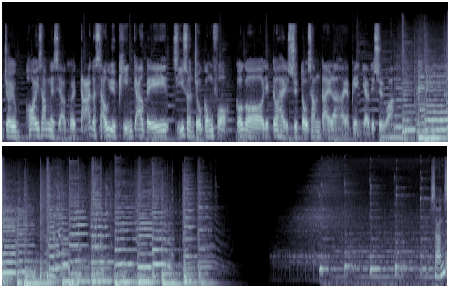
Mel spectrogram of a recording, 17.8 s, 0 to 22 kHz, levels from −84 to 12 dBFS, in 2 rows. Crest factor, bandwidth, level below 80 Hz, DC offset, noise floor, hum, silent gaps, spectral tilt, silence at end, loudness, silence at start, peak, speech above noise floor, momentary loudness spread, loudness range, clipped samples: 14 dB; 16.5 kHz; -30 dBFS; under 0.1%; -78 dBFS; none; 14.11-14.26 s; -4.5 dB/octave; 0 s; -18 LUFS; 0 s; -4 dBFS; 60 dB; 14 LU; 14 LU; under 0.1%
